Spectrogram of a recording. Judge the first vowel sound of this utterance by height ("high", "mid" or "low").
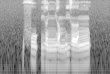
high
